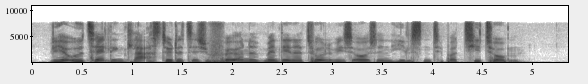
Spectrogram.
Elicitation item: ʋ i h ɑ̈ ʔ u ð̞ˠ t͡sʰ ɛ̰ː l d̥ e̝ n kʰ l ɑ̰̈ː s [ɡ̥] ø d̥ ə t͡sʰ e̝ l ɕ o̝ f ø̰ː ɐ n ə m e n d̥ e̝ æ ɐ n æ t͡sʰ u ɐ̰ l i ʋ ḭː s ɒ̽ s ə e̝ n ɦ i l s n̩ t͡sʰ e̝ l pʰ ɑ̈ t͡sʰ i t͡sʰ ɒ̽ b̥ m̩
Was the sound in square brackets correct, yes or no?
no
